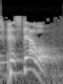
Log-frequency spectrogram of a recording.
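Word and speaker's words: pisteuo (πιστεύω): In the Greek, P-I-S-T-I-S. But to believe is pisteuo. P-I-S-T-E-U, long O.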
